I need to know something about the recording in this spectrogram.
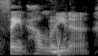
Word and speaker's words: Saint Helena: hell maybe is in the hope of ally how do you say it Saint Saint Helena Halina Saint Helena Wow I don't think I've ever heard of st.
